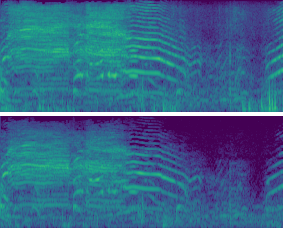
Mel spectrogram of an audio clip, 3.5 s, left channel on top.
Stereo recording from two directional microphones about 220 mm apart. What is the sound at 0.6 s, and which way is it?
Baby cry, 40° left (ahead or behind).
